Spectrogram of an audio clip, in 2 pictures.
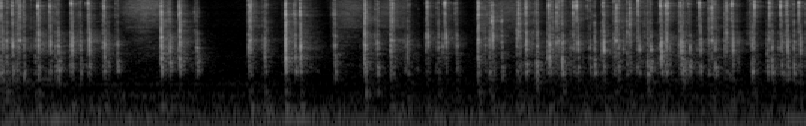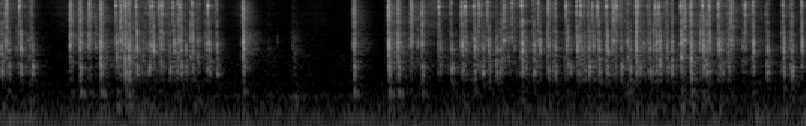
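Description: Both hands type steadily with fingertips on a mechanical keyboard with plastic keycaps and blue switches, producing a rapid stream of bright, sharp clicks with very short decay. The clatter pauses briefly a few times before resuming.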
